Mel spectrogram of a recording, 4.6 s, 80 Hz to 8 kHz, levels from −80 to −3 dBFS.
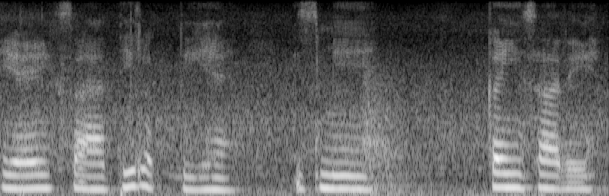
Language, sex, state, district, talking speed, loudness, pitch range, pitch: Hindi, female, Uttar Pradesh, Shamli, 105 wpm, -18 LUFS, 185-210 Hz, 195 Hz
